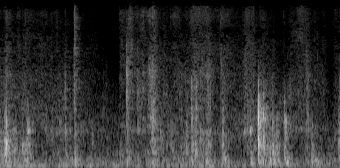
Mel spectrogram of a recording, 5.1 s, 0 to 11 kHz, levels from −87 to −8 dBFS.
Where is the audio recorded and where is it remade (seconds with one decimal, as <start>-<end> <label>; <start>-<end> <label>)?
0.0-5.1 recorded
